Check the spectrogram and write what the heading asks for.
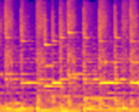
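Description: Background music: sustained bass notes that change every half second or so, under a run of light, evenly spaced percussive strikes.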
